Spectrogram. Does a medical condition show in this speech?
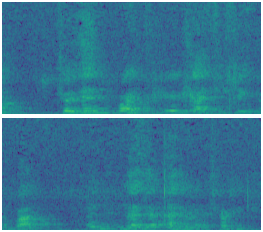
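Yes: traumatic brain injury; near-fatal injury.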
